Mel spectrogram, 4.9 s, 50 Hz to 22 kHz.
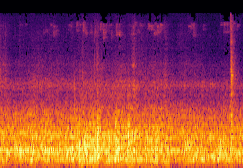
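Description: An R2.2 tram running along street track: a steady rumble of wheels on rail, with a few sharp clicks as the wheels pass over the crossings and switches of a junction. The loudest click comes near the end.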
